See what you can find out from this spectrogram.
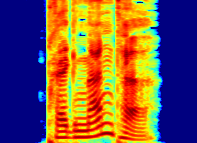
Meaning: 1. comparative degree of prägnant 2. inflection of prägnant: strong/mixed nominative masculine singular 3. inflection of prägnant: strong genitive/dative feminine singular
- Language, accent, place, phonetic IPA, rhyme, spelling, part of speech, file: German, Germany, Berlin, [pʁɛˈɡnantɐ], -antɐ, prägnanter, adjective, De-prägnanter.ogg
